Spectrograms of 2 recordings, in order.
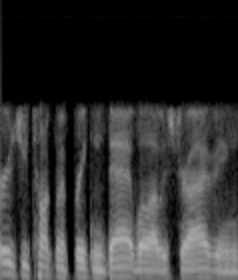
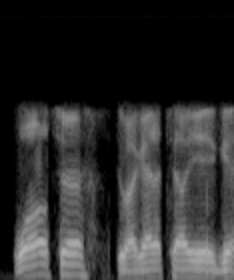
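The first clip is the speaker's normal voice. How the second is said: gravelly monotone character voice. Talking about sound-alike voices on the show, a speaker does a Mike Ehrmantraut impression. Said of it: "[name] has done a pretty good Mike Ehrmantraut".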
